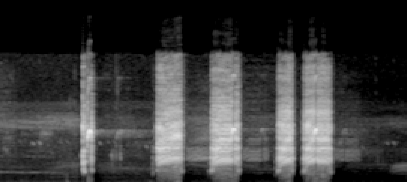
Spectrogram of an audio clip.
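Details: A Black francolin giving about nine calls a minute: each harsh, grating phrase is one short note, then four loud rasping bursts in quick rhythm, with faint background hiss.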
